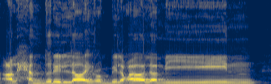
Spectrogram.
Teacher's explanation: مین کا جو نون ہے اس پر چونکہ زبر ہے لہٰذا اس کو ہم نے وقف کی حالت میں ساکن کر دینا ہے، رک جانا ہے، تو اس حالت میں ہم نے اس کو جزم بنا دینا نون کی زبر کو۔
